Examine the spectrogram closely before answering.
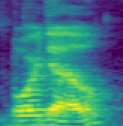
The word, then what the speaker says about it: Bordeaux: And even though I haven't studied French, I do know that's how you pronounce it. For all those French guys, or non-French guys, it's B-O-R-D-E-A-X, Bordeaux.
